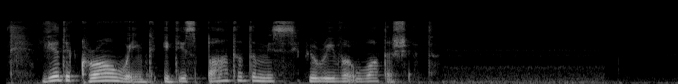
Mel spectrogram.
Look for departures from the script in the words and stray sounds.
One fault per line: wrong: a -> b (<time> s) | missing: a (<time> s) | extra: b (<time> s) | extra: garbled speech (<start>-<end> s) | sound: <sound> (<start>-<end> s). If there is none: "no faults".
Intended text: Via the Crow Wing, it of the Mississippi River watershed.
extra: is part (1.8 s)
